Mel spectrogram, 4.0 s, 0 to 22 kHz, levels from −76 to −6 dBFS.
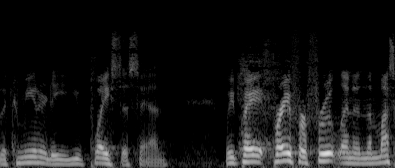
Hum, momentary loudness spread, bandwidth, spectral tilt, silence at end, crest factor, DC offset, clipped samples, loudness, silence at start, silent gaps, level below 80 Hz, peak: none; 17 LU; 10 kHz; -7.5 dB/octave; 0 s; 16 dB; under 0.1%; under 0.1%; -30 LUFS; 0 s; none; -58 dBFS; -14 dBFS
